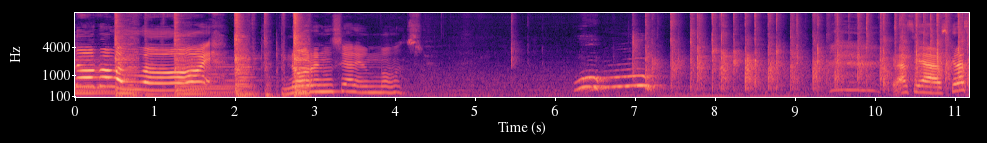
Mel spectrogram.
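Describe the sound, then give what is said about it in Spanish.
A series of sharp hand claps, some in quick bursts, mixed with a young child's babbling and sing-song vocal sounds, with a quieter gap in the middle. “por los aplausos, por las palmas.”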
